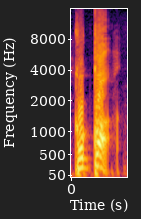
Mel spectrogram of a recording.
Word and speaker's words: COXO: just spell it out, COXO, pronounced Coca.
